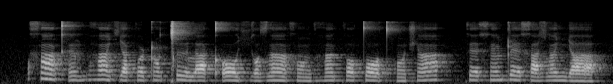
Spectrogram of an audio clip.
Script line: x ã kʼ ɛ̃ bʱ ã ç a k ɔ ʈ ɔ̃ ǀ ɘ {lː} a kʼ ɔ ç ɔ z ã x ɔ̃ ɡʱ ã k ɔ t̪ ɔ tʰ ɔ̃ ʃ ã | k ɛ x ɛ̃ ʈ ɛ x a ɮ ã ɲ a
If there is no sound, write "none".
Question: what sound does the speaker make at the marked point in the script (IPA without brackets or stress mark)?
l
